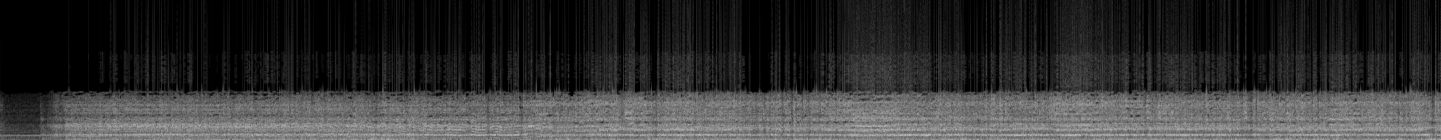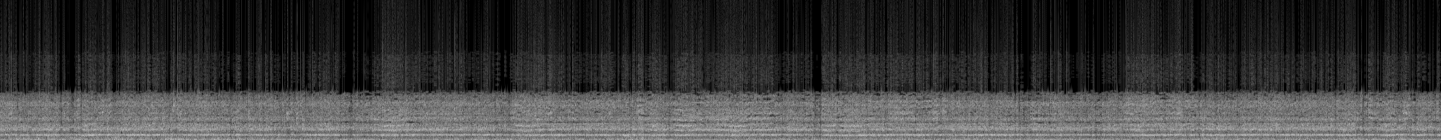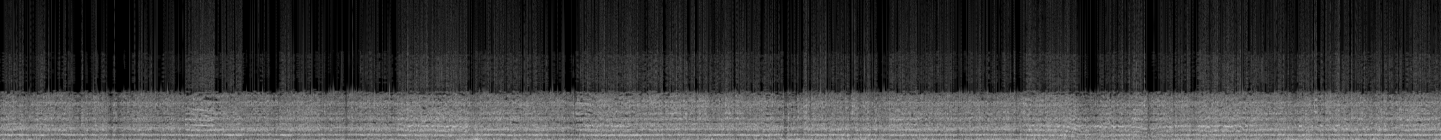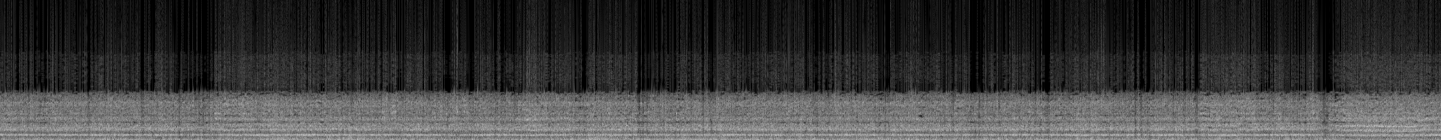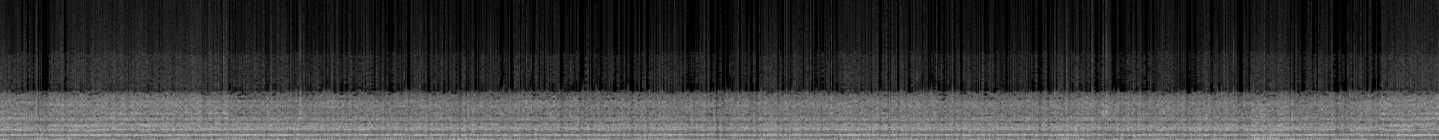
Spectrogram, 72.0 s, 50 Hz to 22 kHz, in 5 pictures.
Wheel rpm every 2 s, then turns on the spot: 70, 110, 130, 220, 230, 230, 230, 230, 230, 230, 230, 220, 230, 230, 230, 230, 230, 220, 230, 200, 190, 230, 230, 230, 230, 230, 230, 230, 220, 220, 230, 240, 230, 230, 230, 230.
none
